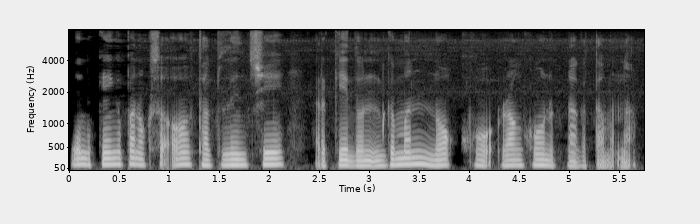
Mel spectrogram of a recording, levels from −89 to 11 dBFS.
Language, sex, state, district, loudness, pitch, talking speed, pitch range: Garo, male, Meghalaya, South Garo Hills, -15 LUFS, 115 Hz, 125 wpm, 105-130 Hz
